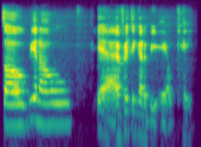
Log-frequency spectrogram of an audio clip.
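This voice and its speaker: A man's voice: on the high side, sing-song, fairly quick, gravelly, a bit bright, breathy edge. A man giving casual gameplay commentary, musing in a rambling, informal way. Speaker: gaming video creator.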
